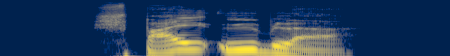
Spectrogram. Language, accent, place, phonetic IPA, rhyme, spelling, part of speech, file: German, Germany, Berlin, [ˈʃpaɪ̯ˈʔyːblɐ], -yːblɐ, speiübler, adjective, De-speiübler.ogg
- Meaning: 1. comparative degree of speiübel 2. inflection of speiübel: strong/mixed nominative masculine singular 3. inflection of speiübel: strong genitive/dative feminine singular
